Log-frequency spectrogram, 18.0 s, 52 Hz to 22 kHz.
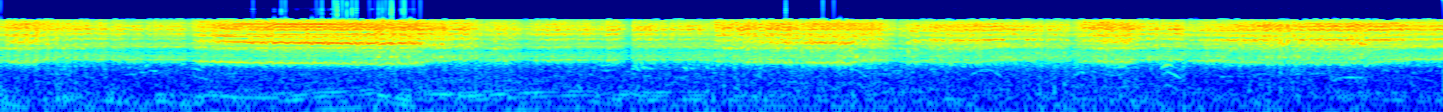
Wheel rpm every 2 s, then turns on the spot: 220, 220, 210, 230, 230, 220, 220, 220, 210.
none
